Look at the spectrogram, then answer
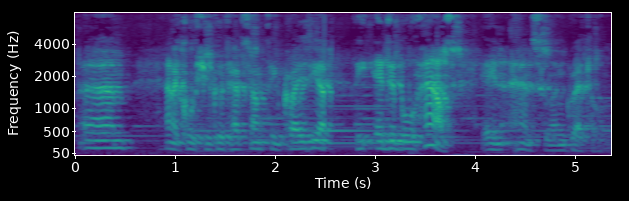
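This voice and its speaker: Male lecturer, conversational and questioning, mid-pitched, recorded at a distance with music behind. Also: moderate pace. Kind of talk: informal educational talk with rhetorical questions. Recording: roomy, distant mic with music.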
